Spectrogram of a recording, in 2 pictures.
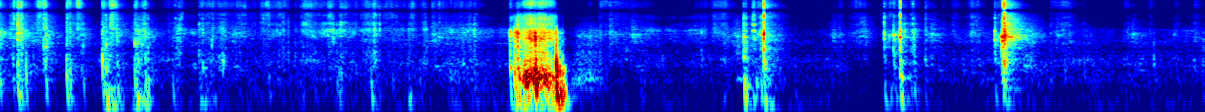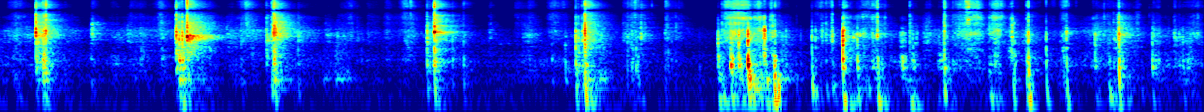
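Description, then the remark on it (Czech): Crisp bursts of tarot cards being shuffled and riffled during a tarot reading, with a loud flutter early on and then irregular soft slaps and rustles every second or two, no voices. “já už se dívám na vaši fotku, míchám u toho karty a my se spolu podíváme, co nám Tarot řekne o tomto partnerském stavu.”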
